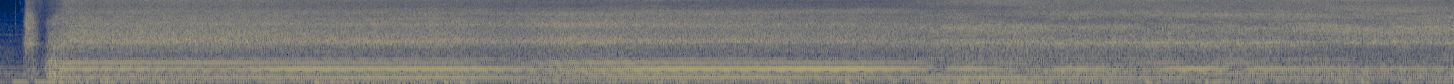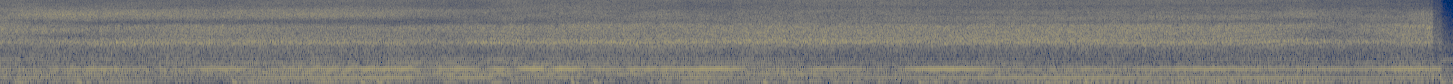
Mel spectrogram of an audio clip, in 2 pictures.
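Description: Pressure washer running steadily while its snow foam lance sprays thick foam: a steady hiss of spray over the machine's motor hum.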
